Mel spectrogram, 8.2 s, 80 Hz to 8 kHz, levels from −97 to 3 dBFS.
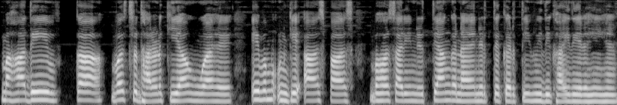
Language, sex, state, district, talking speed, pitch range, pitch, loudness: Hindi, female, Uttar Pradesh, Varanasi, 145 wpm, 195-215 Hz, 205 Hz, -16 LUFS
